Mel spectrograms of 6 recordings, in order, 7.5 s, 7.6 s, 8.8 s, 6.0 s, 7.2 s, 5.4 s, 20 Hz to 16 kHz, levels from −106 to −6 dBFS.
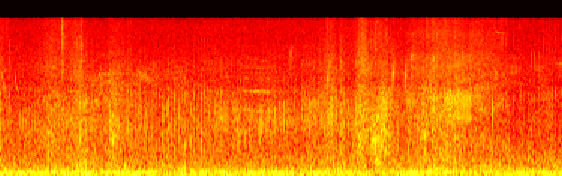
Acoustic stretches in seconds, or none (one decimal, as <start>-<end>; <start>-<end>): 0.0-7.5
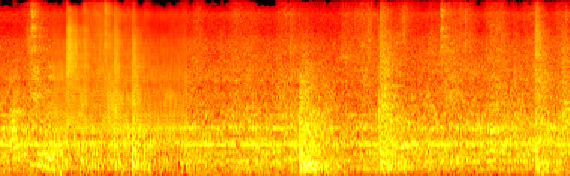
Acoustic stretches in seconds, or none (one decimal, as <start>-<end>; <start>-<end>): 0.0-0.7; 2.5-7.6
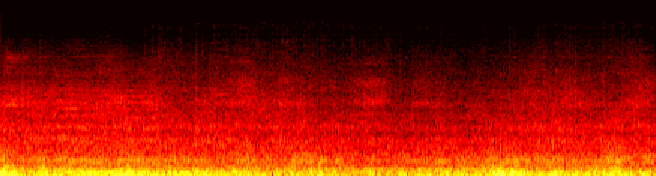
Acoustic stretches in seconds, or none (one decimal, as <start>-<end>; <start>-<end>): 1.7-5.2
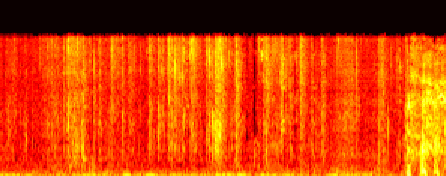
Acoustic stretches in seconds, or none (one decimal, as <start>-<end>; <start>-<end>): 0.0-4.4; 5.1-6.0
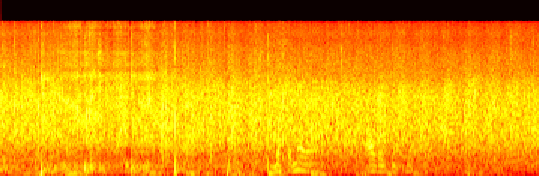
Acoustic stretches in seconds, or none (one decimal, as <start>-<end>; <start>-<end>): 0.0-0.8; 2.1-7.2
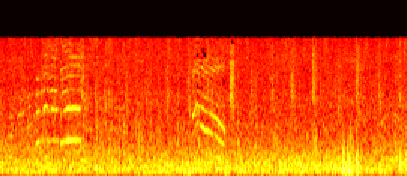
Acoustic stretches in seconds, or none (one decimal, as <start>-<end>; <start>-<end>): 0.0-0.9; 1.7-5.4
